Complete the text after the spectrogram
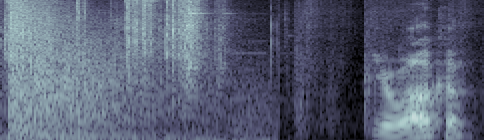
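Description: A gunshot bangs and rings out.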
